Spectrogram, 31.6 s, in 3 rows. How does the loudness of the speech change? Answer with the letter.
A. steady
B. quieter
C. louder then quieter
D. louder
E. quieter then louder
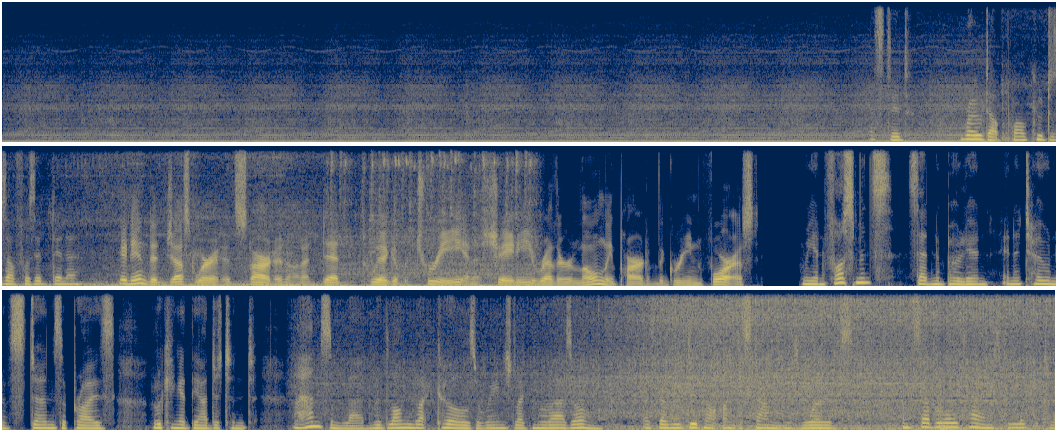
A.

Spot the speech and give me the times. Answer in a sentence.
The speech can be heard from 8.7 to 31.5 s.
